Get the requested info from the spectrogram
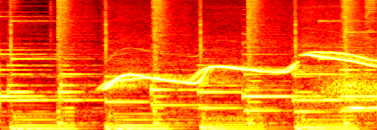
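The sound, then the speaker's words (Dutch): A sustained whistle imitating strongly blowing wind in a song slides upward and wavers like gusting wind, riding over a steady musical backing with regular jingling percussion hits. “Hij waaide heel hard, en de wind die maakte een geluid, het leek wel op een fluit.”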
